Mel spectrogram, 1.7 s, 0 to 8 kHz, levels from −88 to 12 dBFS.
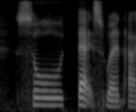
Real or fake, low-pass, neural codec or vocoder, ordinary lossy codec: fake; none; codec, 16 kHz, 1 kbps, FunCodec, trained on LibriTTS, 50 frames a second; none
